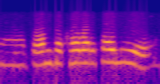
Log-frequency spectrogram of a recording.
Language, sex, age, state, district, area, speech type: Maithili, female, 30-45, Bihar, Madhepura, rural, conversation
